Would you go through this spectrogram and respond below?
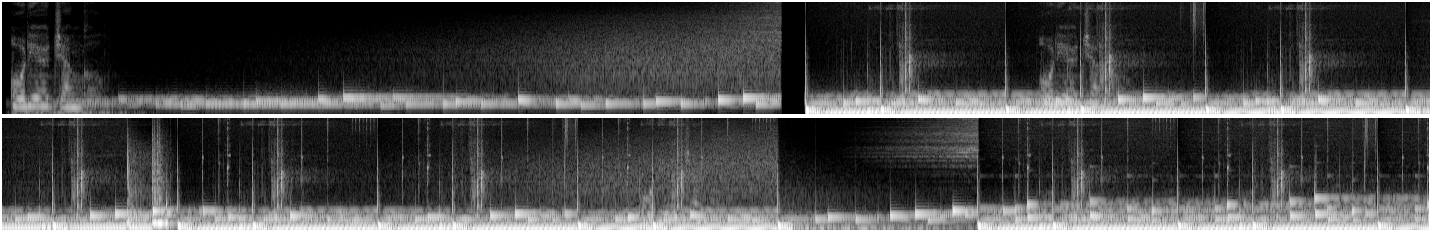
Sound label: this technology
